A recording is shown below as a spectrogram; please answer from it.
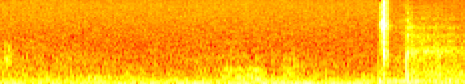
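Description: Quiet room tone with a faint low rumble, and one sharp click near the end.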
